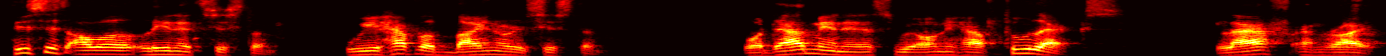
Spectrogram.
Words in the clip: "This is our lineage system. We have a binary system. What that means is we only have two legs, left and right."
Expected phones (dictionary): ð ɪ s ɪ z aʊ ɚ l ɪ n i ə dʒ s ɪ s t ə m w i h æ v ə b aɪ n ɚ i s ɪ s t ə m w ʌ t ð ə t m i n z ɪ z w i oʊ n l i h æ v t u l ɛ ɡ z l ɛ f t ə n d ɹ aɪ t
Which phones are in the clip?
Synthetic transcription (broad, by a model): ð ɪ s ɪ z aʊ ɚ l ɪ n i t s ɪ s t ə m w i h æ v ə b aɪ n ɚ i s ɪ s t ə m w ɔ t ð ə t m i n ɪ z w i oʊ n l i h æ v t u l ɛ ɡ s l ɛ f ə n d ɹ aɪ t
